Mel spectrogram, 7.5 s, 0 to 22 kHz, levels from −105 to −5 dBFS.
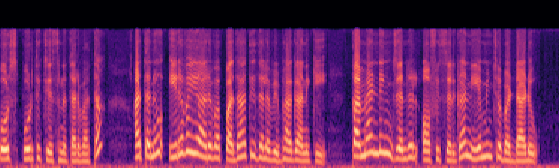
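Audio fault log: Throughout: 4-bit ADPCM compression. Coarse predicted steps leave gritty hiss tracking loud speech and rough attacks. Nothing above 10.6 kHz, consistent with an 88 kbps stream.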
